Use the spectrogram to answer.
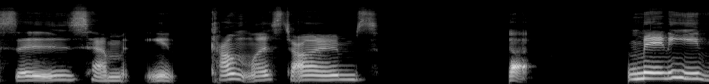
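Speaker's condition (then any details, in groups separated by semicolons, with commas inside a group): Friedreich's ataxia; diagnosed at 17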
